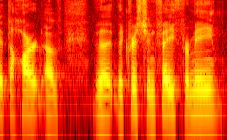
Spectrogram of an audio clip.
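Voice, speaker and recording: Over a quiet background, a man with an American accent talks fairly slowly. His intonation stays monotone and flat. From US South, Tennessee. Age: 40s. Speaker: activist and speaker. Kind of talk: talk to a live audience. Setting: stage with audience. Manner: casual, halting with many restarts.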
